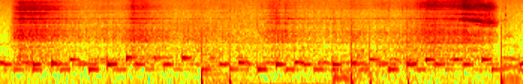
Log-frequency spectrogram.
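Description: A long, steady exhale of air from a singer doing a breathing exercise, with a breathy hiss rising and fading over a constant low hum and faint music.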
